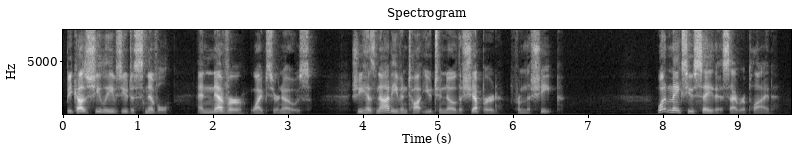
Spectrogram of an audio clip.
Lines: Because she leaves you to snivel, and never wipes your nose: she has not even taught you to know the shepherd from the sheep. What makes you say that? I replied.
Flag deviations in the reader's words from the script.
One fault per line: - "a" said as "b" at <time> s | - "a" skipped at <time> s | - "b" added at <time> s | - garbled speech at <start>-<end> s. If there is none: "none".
- "that" said as "this" at 8.6 s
